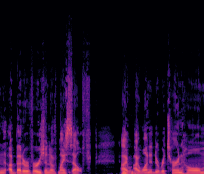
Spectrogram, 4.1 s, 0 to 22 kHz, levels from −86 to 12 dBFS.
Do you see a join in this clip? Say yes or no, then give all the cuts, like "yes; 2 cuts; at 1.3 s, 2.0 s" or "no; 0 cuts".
no; 0 cuts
